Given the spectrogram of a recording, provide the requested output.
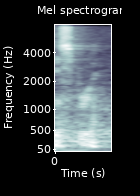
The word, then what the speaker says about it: sprue: parts what's a sprut this this is a sprue how do you spell it s-p-r-u-e sprue and all the little guys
